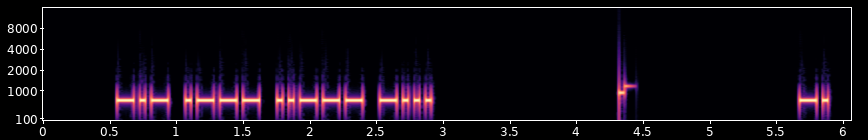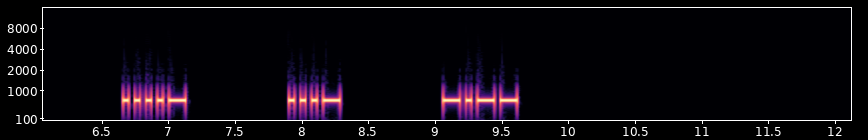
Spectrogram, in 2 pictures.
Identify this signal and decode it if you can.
Morse code, heard as a keyed tone, about 28 wpm, spaced as for 14 wpm, 700 Hz. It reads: KJ2B N4VY
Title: USA Call Signs - 4 Characters - 6x Character Spacing - 28wpm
